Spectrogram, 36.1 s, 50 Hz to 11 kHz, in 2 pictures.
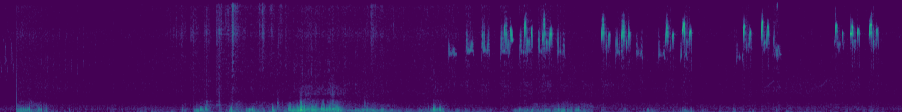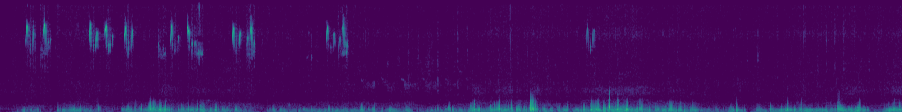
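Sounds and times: nestlings begging chirps: 9.0 - 11.3, 12.0 - 13.8, 14.8 - 15.6, 16.7 - 17.6, 18.6 - 19.1, 19.8 - 20.7, 21.3 - 23.2, 24.6 - 25.0.

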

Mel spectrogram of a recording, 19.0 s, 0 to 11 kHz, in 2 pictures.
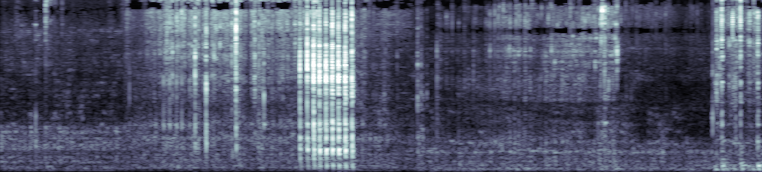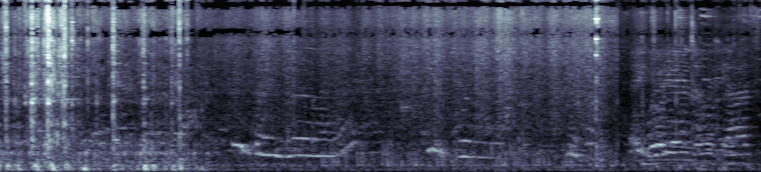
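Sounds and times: powder pouring into glass bowl: 1.6 - 4.0
water pouring: 5.4 - 8.3.

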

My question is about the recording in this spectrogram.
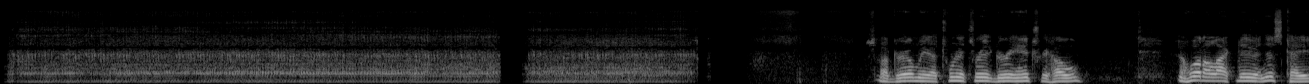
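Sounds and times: scroll saw cutting wood: 0.0 - 7.2.

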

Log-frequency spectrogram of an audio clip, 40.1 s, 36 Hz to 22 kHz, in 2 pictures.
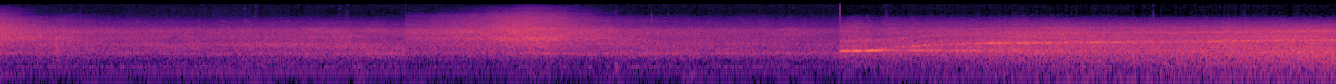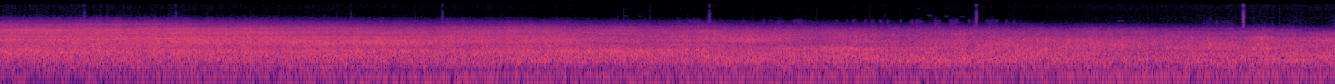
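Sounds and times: jet engines spooling up: 0.0 - 12.7.

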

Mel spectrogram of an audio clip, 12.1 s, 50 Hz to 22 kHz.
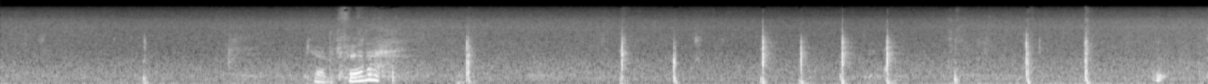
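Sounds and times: stake hammered into ground: 6.2 - 6.9, 7.6 - 9.0.

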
